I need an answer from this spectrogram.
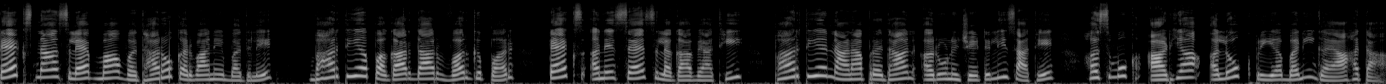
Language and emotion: Gujarati, neutral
